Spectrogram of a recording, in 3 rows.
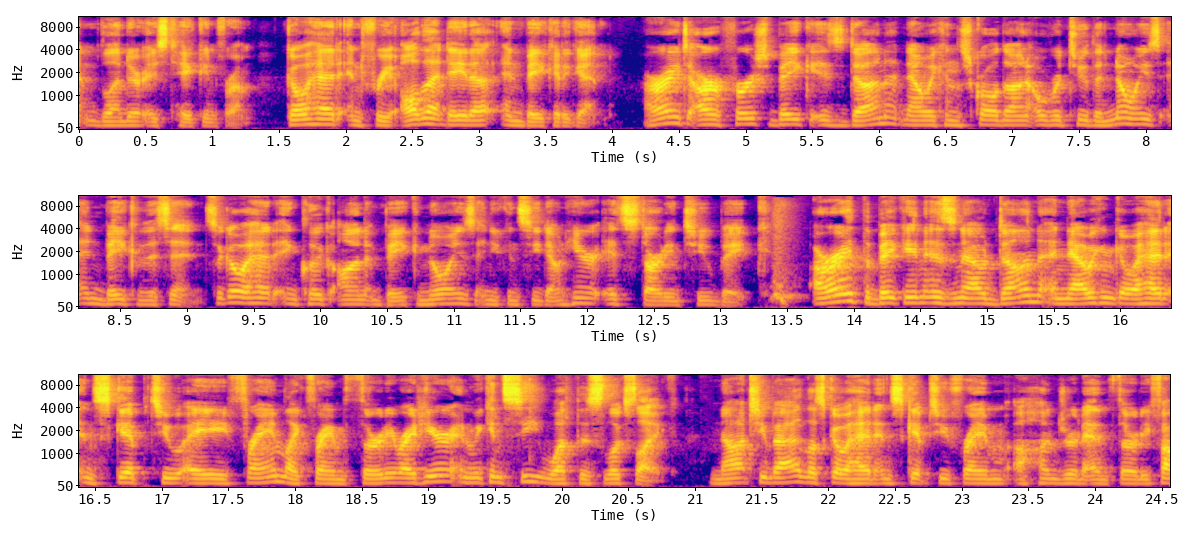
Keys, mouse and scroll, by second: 6.0-9.0 scroll down 8, 9.0-9.7 scroll down 2, 10.1-13.6 drag, 17.4-17.8 drag, 19.2-19.7 scroll up 3, 19.7-24.5 shift+middle drag.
